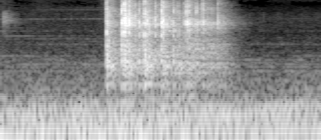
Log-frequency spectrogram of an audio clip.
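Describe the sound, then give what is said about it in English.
Dice rolled in a game clatter and tumble across a hard tabletop in a quick, bright rattle lasting about half a second, then settle into quiet; no one speaks. “I'm going to give you a modifier to your dice roll, or a re-roll.”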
